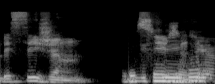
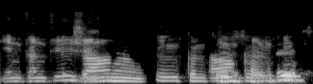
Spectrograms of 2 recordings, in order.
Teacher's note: শন না, একটু vocal cord লাগান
